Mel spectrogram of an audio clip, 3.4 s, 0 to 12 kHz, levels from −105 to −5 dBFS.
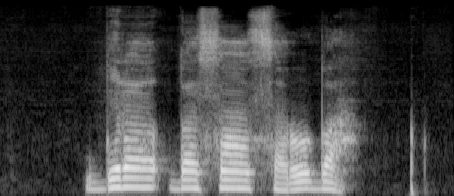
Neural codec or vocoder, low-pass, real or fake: codec, 44.1 kHz, 3.4 kbps, Pupu-Codec; 10.8 kHz; fake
